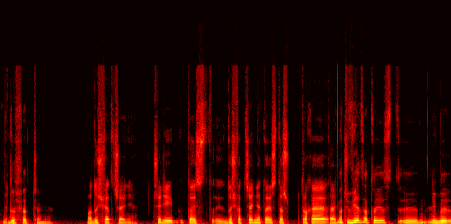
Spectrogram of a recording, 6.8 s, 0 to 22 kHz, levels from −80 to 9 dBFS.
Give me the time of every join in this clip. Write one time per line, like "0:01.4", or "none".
0:04.9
